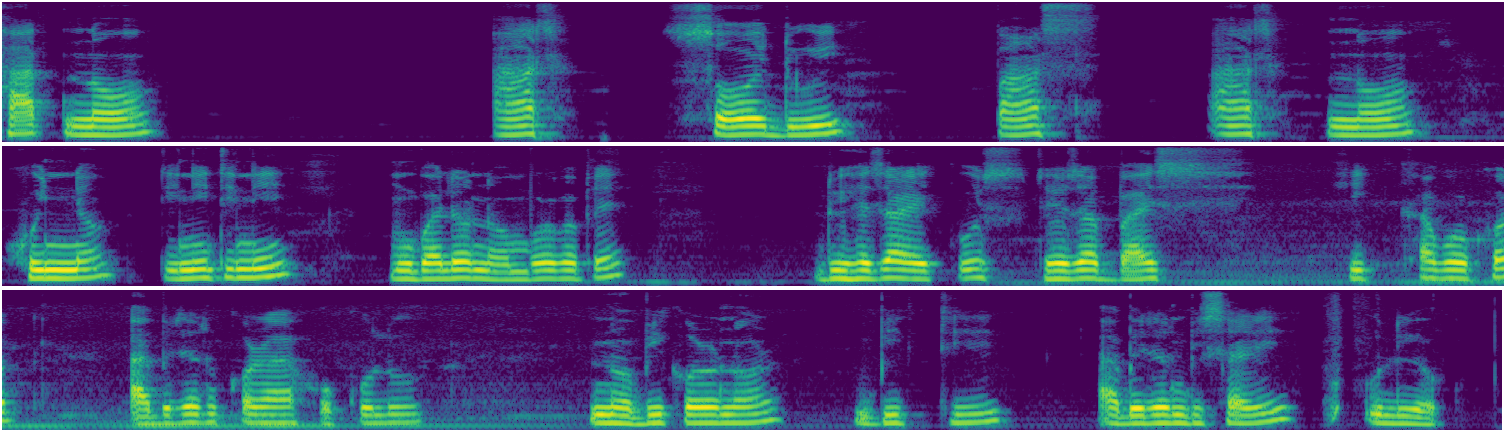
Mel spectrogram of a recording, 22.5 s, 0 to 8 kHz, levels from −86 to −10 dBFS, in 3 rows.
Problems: constant background noise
